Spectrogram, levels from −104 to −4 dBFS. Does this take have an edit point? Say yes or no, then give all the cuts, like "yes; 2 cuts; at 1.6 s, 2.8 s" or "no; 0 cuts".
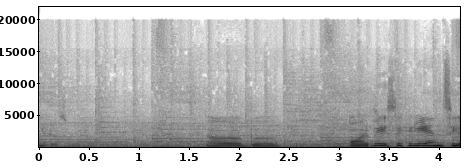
yes; 1 cut; at 3.3 s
